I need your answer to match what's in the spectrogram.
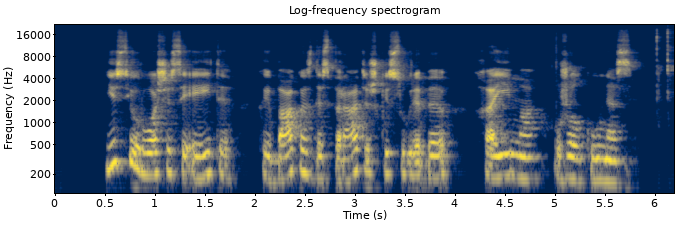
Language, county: Lithuanian, Kaunas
